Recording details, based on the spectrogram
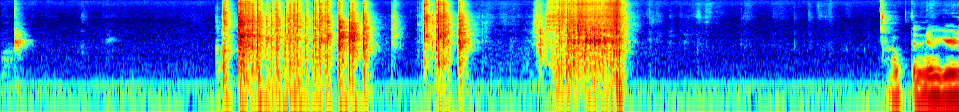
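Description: Oracle and tarot cards shuffled by hand in three or four loud, close, riffling bursts separated by quiet pauses, with a brief voice near the end.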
